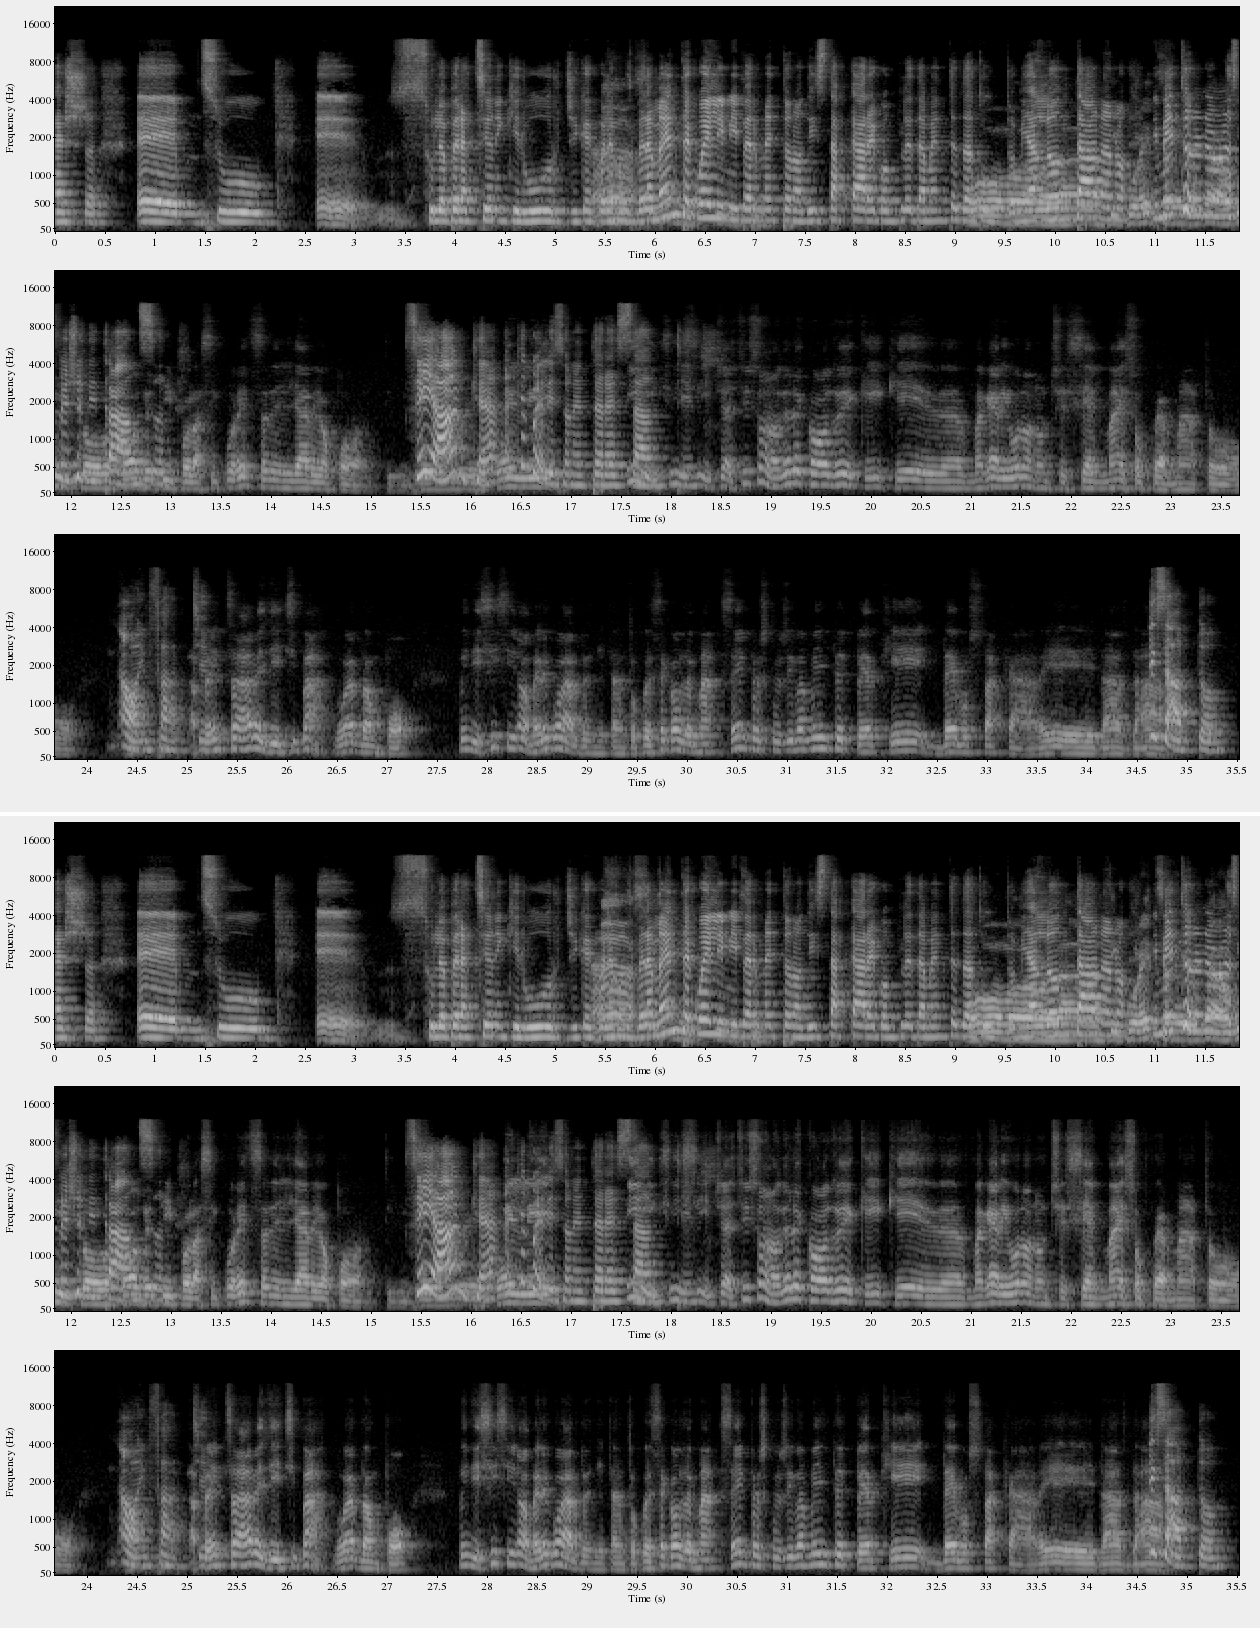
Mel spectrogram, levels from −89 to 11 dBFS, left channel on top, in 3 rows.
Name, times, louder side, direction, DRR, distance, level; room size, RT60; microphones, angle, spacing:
voice 1, 0.0-2.4 2.6-10.7 11.0-12.9 15.4-18.2 24.3-25.3 34.6-35.3, left 1 dB, 5° left, 2.1 m, -25 dB
voice 2, 5.4-7.1 9.1-16.9 17.6-23.9 24.4-24.5 24.8-27.2 27.7-34.8, right 3 dB, 65° right, 1.6 m, -30 dB
13.5 x 13.0 x 6.9 m
head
